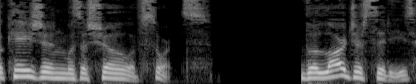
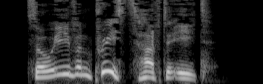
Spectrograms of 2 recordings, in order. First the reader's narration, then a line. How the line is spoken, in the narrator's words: laughed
